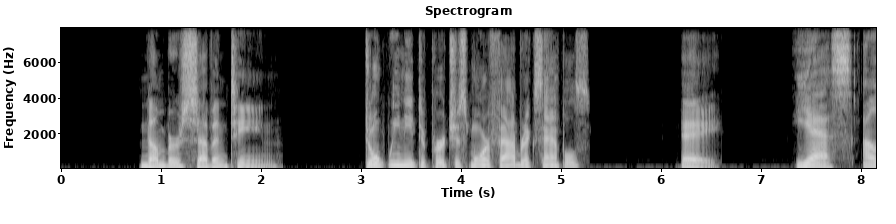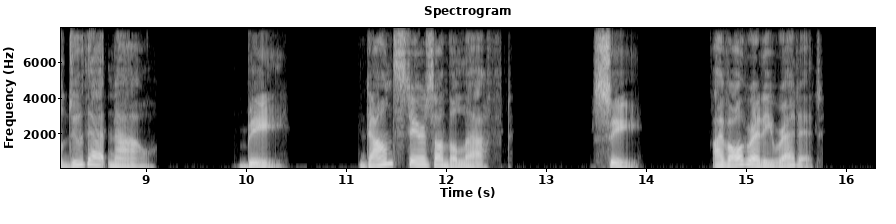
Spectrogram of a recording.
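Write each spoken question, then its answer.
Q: Don't we need to purchase more fabric samples?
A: A: Yes, I'll do that now.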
